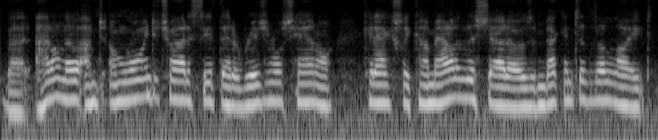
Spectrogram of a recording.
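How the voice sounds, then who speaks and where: A woman hosting her own vlog, speaking with a very dark, mellow tone that sits a little low. She talks loosely, stopping and restarting her thoughts. A faint hiss sits under the recording. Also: rough recording. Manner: rambling, halting restarts, occasional laughs. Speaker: channel host. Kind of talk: casual talking-to-camera vlog.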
